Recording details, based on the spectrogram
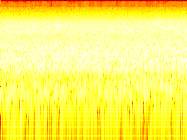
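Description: Steady, even rush of air with no ticks, rattles or wavering pitch; the fan motor is running normally.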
